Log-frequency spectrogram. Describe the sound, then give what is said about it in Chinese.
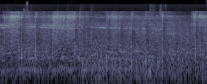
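A steady barrage of fireworks crackles and pops, dense overlapping bursts forming a continuous fizzing roar at a fairly low, even level with no voices. “没关系，但你看他们烟花还没放完，他们都还在看呢，还没散场呢。”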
